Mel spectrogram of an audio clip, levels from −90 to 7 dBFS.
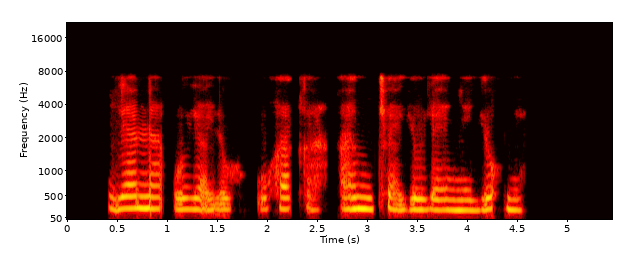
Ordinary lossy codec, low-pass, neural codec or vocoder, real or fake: Opus, 32 kbps; 7.2 kHz; codec, 16 kHz in and 24 kHz out, 1.1 kbps, FireRedTTS-2 codec; fake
